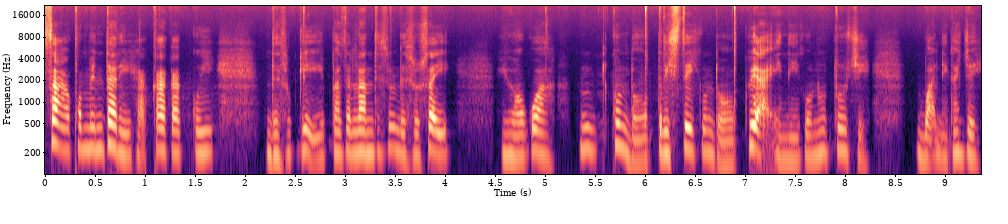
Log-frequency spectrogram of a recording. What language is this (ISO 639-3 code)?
mig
